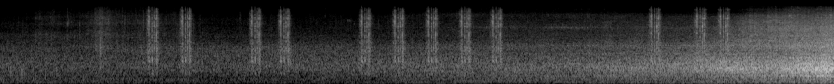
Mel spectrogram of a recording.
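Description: Train wheels clack sharply over the rails.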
